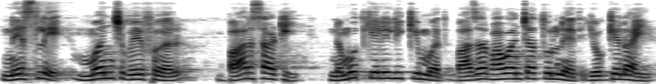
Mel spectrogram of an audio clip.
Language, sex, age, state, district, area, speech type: Marathi, male, 30-45, Maharashtra, Buldhana, urban, read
